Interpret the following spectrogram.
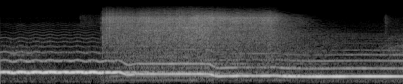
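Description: Moog Etherwave theremin playing a slow falling line of held, wavering notes: it steps down twice and settles on a low sustained note. A hiss sounds over it from about a second in to nearly three seconds in.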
